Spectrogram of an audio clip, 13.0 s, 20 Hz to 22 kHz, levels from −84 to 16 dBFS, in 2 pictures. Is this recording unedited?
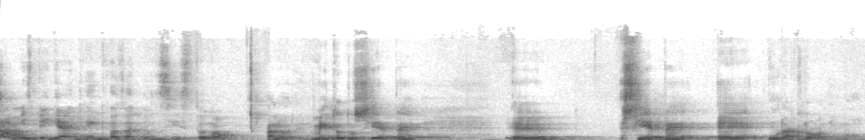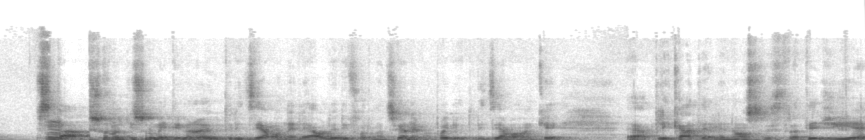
no; 1 cut; at 7.2 s

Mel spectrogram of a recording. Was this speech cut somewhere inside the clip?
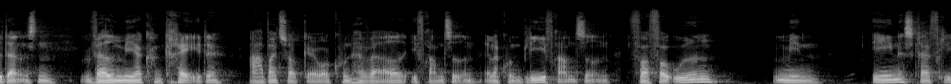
yes; 1 cut; at 6.2 s

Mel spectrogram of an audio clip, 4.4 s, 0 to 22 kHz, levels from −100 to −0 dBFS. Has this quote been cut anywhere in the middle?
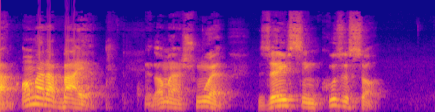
yes; 1 cut; at 1.4 s

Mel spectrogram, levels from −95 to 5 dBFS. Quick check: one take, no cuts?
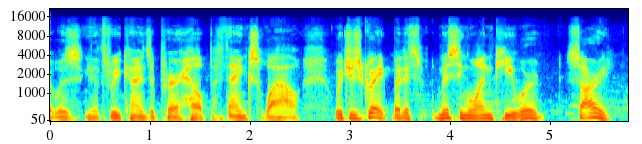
yes; 0 cuts

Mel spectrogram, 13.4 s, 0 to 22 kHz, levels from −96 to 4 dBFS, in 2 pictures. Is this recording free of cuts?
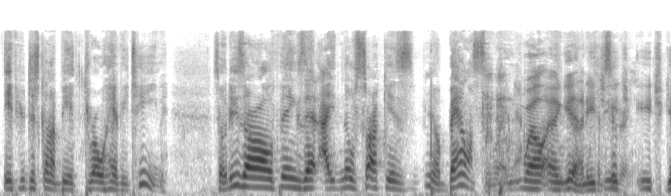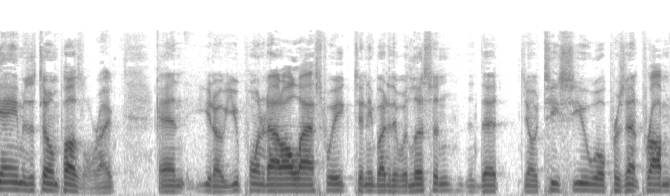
yes; 0 cuts

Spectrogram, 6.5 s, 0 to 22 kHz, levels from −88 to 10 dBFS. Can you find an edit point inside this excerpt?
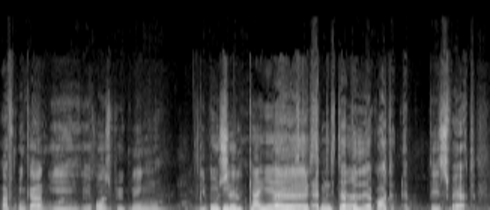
no; 0 cuts

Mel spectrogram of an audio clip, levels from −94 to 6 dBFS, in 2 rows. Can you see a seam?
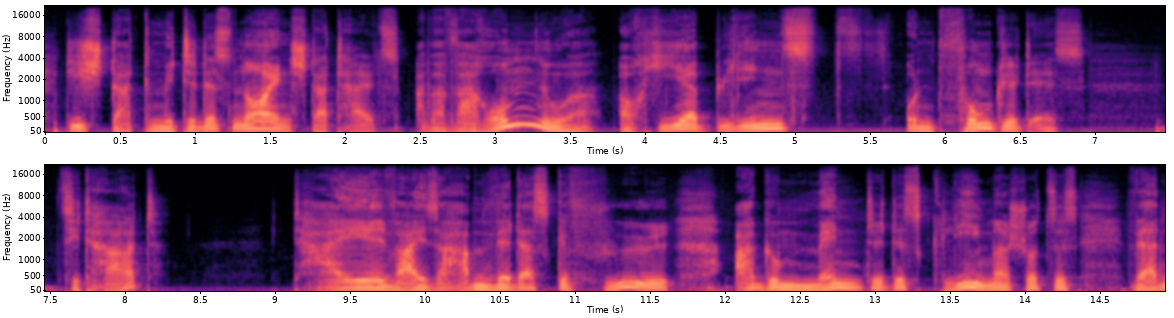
no; 0 cuts

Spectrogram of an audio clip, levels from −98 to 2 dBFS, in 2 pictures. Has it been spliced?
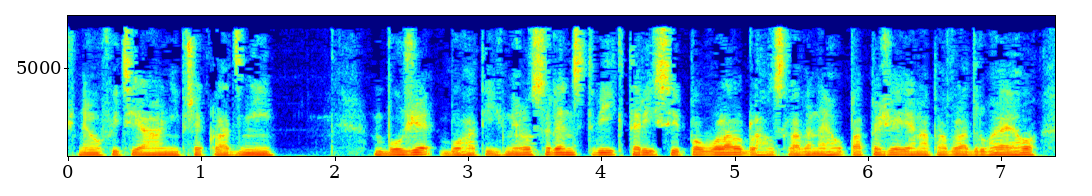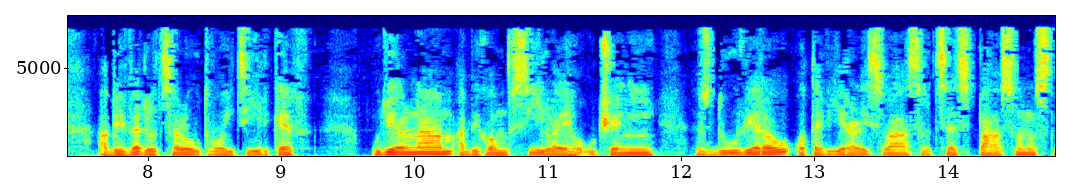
no; 0 cuts

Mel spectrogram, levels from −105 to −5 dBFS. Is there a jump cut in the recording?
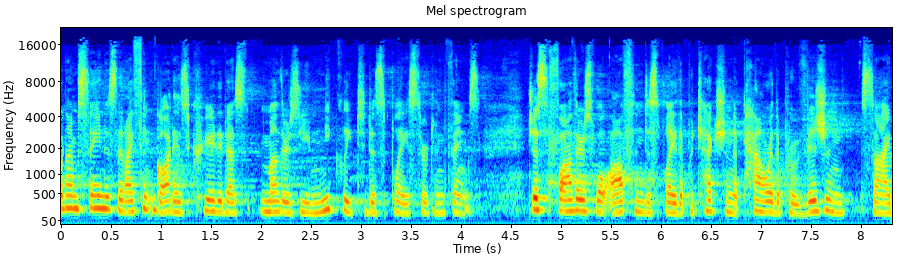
yes; 1 cut; at 4.9 s

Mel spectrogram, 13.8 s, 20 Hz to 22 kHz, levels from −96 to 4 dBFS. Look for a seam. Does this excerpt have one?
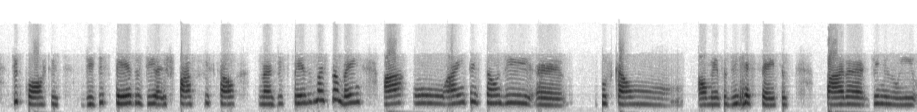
no; 0 cuts

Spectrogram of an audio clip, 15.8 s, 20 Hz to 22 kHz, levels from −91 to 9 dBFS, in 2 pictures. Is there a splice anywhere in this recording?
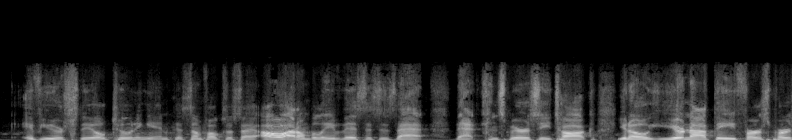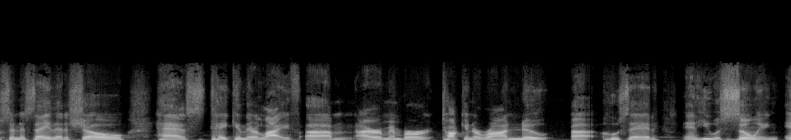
no; 0 cuts

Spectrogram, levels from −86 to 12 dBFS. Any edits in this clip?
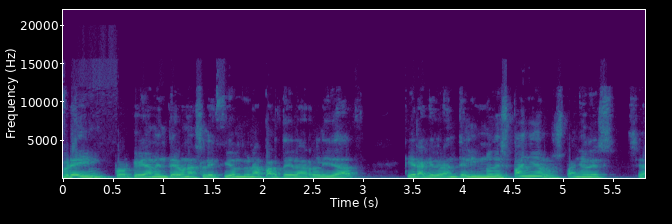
no; 0 cuts

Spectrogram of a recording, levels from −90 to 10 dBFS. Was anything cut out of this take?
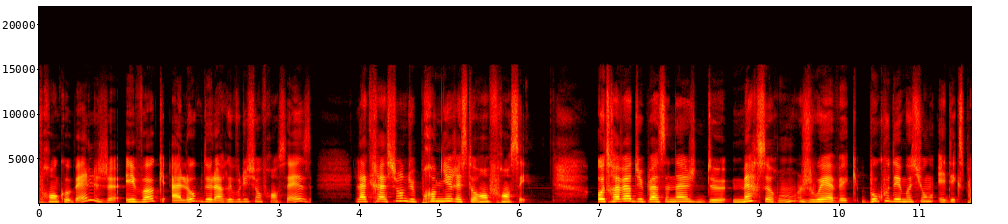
no; 0 cuts

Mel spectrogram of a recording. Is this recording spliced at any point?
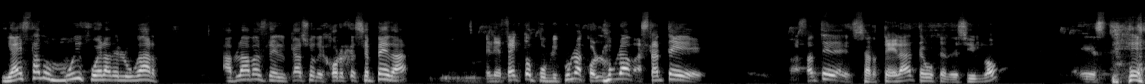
no; 0 cuts

